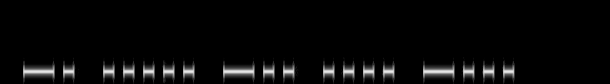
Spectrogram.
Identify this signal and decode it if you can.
Morse code, heard as a keyed tone, about 12 wpm, 600 Hz. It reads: N5DHB
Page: 2 ekstra ordmellemrum mellem kaldesignalerne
